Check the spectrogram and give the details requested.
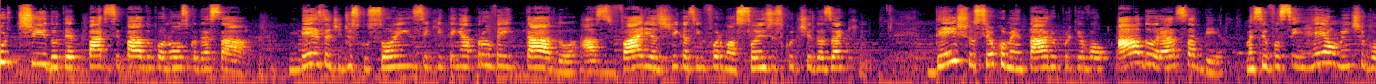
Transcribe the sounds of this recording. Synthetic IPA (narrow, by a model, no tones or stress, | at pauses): kuɾt͡ʃid̪ʊt̪eɾpaɾt͡ʃi̥sipad̪ʊkõnoskʊd̪ɛsɐ | mezɐd͡ʒɪd͡ʒiskusõj̃zɪkɪt̪ẽj̃apɾovejt̪ad̪ʊɐzvaɾiɐzd͡ʒikɐzɪĩfoɾmasõj̃zd͡ʒiskut͡ʃid̪ɐzakʰḭ | d̪ejʃɪʊsewkõmẽnt̪aɾjʊpʊɾkɪewvowad̪oɾaɾsabeɾ | mɐsːɪvoseɦeawmẽnt͡ʃɪɡo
